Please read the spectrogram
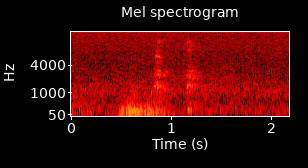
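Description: A short, faint vocal noise from a man close to the microphones, about half a second in, with a tiny tick just after; otherwise a lull in the speech.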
